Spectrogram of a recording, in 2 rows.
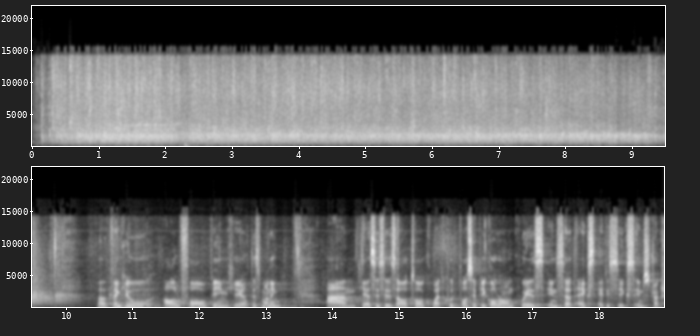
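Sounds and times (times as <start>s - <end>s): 
audience applause for speakers at a technical talk: 0.0s - 10.1s
speech: 10.5s - 18.9s.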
